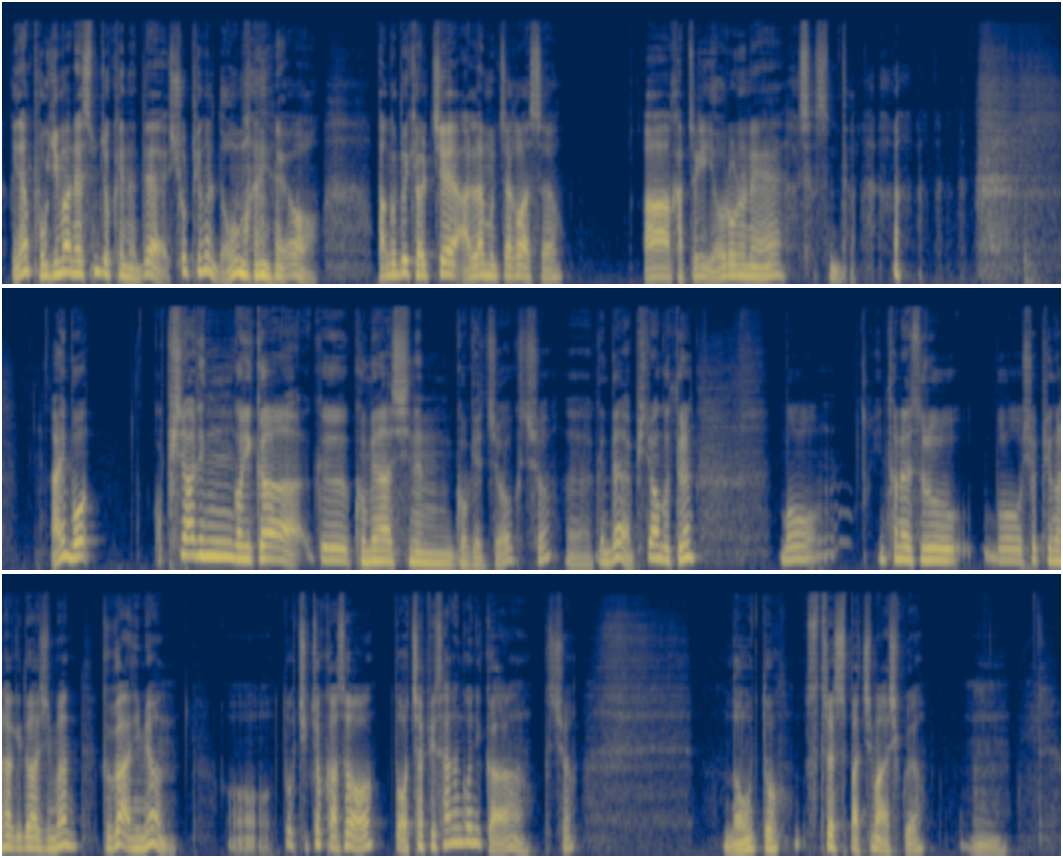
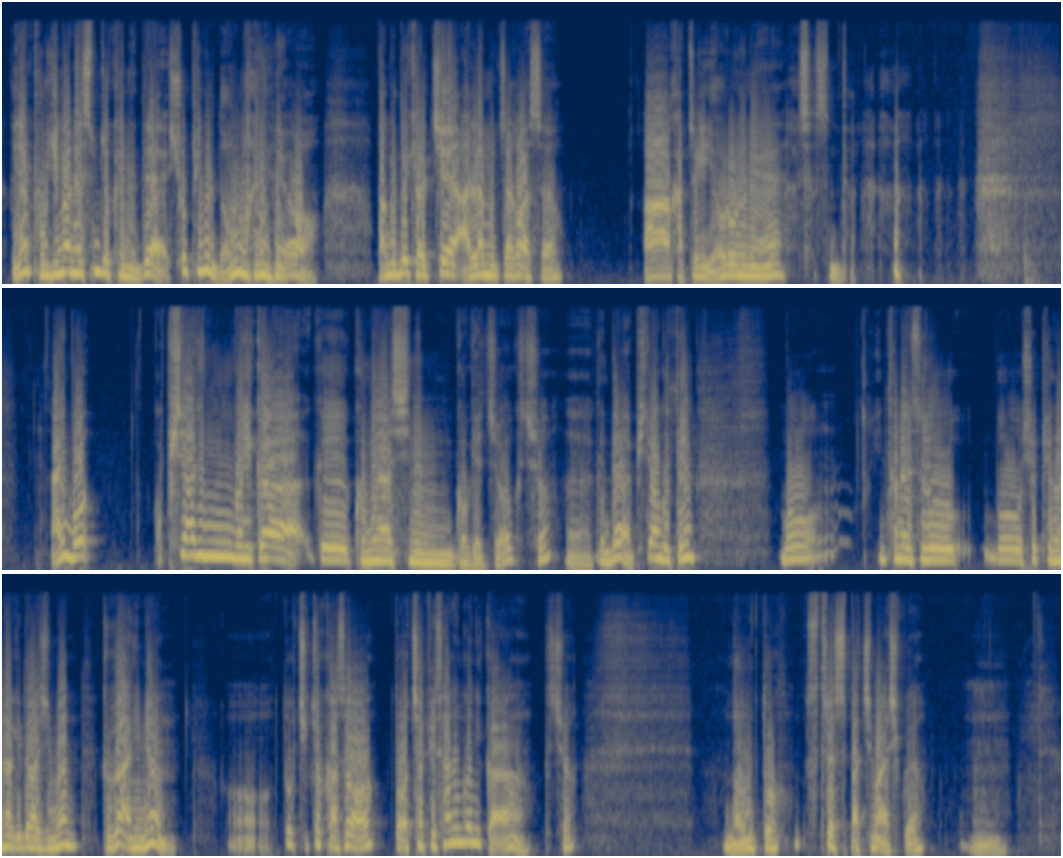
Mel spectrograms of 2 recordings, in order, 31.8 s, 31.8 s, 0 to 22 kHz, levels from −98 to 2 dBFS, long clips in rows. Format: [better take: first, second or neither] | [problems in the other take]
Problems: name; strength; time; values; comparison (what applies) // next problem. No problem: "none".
first | distortion; heavy; 7 dB below the speech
